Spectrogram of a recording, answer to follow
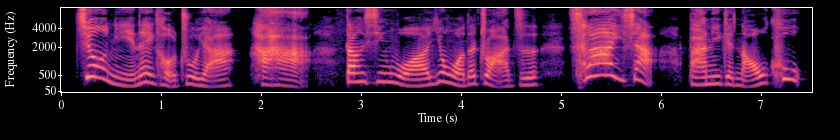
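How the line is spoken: Teeth-gritting snarl. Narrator (Chinese): 虎斑猫咬牙切齿地说

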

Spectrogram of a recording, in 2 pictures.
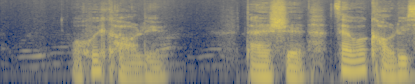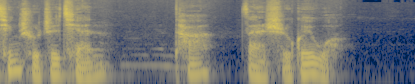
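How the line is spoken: Wry laughing. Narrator (Chinese): 林小兵歪着嘴笑道

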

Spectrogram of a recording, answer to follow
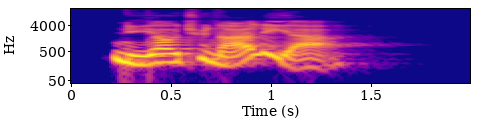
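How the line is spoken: Smiling question. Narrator (Chinese): 快乐先生笑着问他

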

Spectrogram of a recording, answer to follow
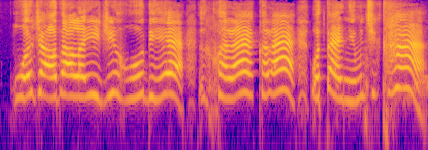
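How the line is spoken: Excited happy shout. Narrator (Chinese): 瞌睡虫兴冲冲的，开心的大喊着

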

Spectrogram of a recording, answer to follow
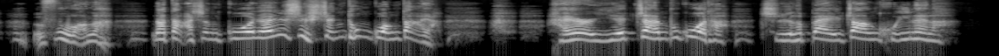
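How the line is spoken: Breathless, panting. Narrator (Chinese): 木吒气喘吁吁的对托塔天王说

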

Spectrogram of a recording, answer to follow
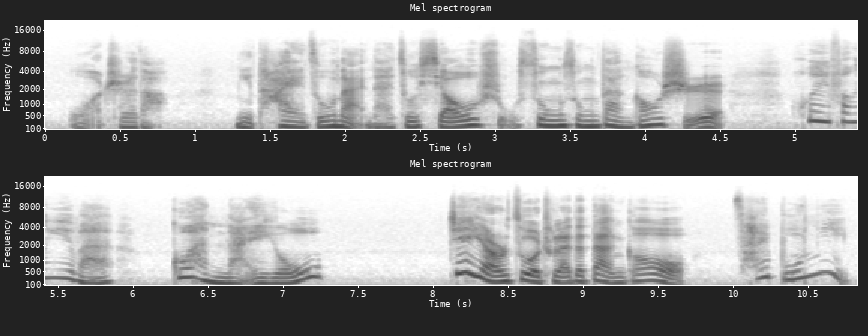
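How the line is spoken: Low voice. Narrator (Chinese): 马尔丹低声说

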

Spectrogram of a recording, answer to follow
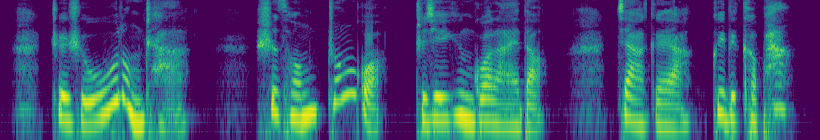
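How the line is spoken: Fake smile. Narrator (Chinese): 阿加莎假笑道

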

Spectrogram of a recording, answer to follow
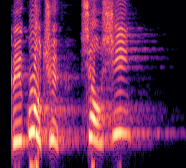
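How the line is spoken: Shouting. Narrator (Chinese): 小胖墩喊道

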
